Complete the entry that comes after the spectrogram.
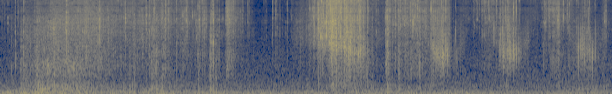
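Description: A heap of hollow curled shavings of dry green soap is grabbed and crushed in one fist, giving a bright, dry crunching and crinkling. The crackle comes in dense waves, loudest about halfway through, with little low end.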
